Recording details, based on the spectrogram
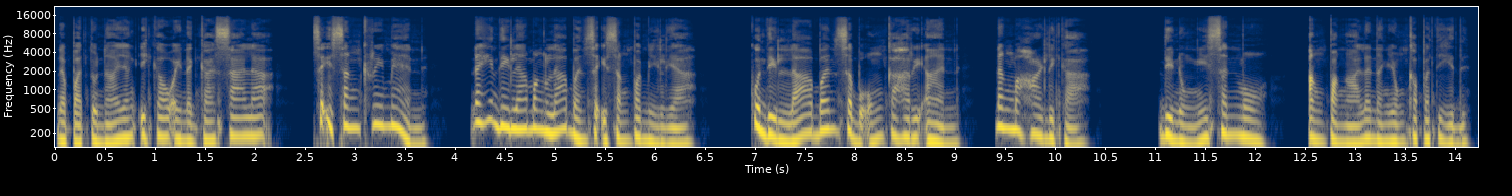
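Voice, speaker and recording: A woman's voice: low-pitched, expressive, unhurried, mellow, no echo, studio quality. A woman voicing a stern, solemn king in a dramatic story, speaking with cold, grave authority. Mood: cold, commanding. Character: stern, solemn male king passing judgment.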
